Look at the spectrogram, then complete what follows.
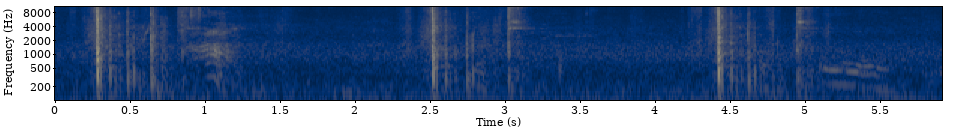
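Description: Sharp knocks of a tennis ball: a tennis racquet striking the ball about a quarter-second in, then more knocks, three loud ones about two seconds apart with smaller ones between. Faint voices come in twice.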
